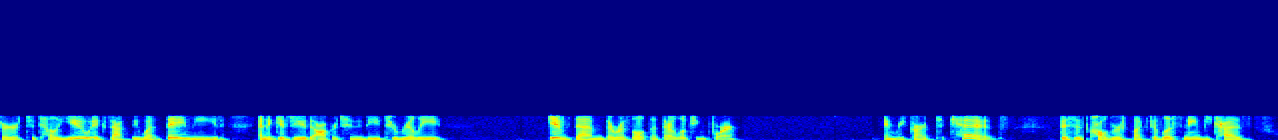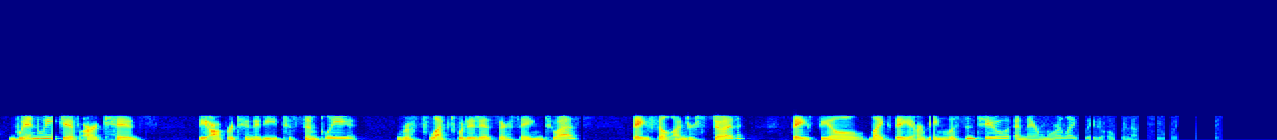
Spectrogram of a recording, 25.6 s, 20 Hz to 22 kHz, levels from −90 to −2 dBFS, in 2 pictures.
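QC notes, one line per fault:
10.83, 13.29, 18.57, 22.08 and 23.67 s: packet loss filled with silence. Five holes, each 30 ms long, cut the speech off abruptly and let it resume just as abruptly. The receiver had nothing to play for those spans and inserted plain silence instead of concealing the gap. The identical 30 ms length each time fits a single lost packet of that size.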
